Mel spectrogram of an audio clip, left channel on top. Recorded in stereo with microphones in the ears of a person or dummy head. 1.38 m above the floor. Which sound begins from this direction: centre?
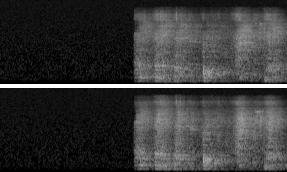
Running footsteps, at 1.3 s.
